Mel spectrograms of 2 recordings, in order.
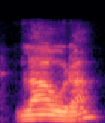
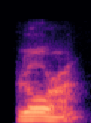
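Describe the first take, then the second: First: "Laura" said "la-oo-ra", with an open ow sound; Spanish-style pronunciation. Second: "Laura" said "lora", with a long aw; English-style pronunciation. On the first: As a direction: say "Laura" with a clear "la-oo". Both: Shown as a demonstration. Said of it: "you can do it both".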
